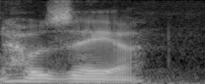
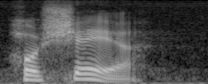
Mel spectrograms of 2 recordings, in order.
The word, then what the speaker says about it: Hosea: It's actually pronounced in the Hebrew Hosea. It's the very same name, Hosea.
